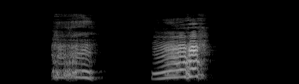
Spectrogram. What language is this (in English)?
Chinese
